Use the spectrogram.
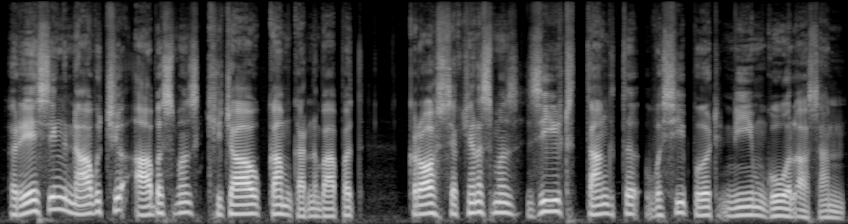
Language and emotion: Kashmiri, neutral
